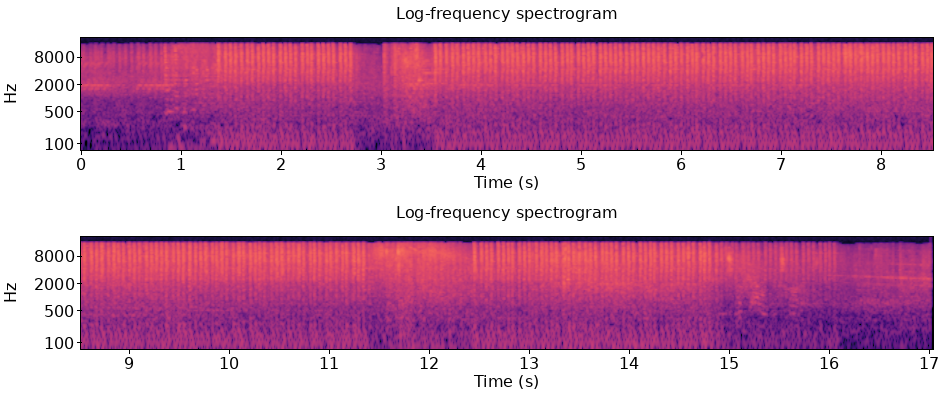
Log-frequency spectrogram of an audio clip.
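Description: A spacecraft engine roars steadily.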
